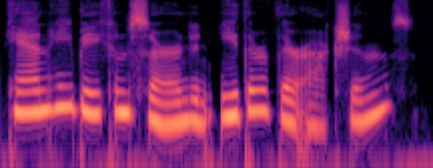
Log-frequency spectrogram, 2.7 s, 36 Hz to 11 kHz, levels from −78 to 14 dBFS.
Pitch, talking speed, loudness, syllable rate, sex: 220 Hz, 200 wpm, -14 LUFS, 5.0 syllables/s, female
